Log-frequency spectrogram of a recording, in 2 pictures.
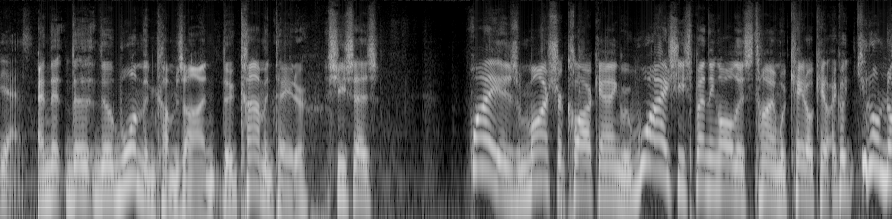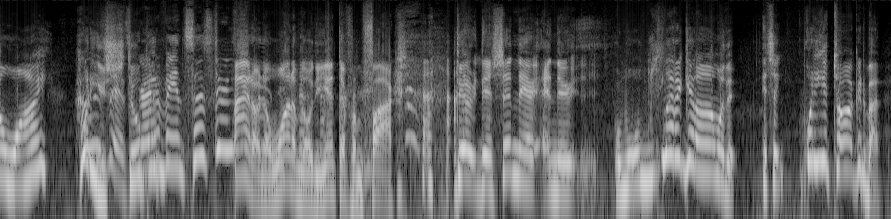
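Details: Adult men in radio talk; ordinary conversational speech.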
